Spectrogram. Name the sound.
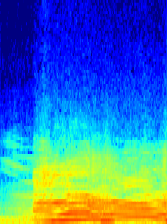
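cow mooing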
